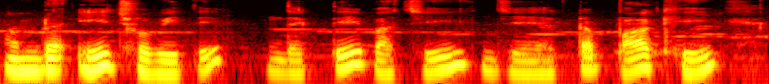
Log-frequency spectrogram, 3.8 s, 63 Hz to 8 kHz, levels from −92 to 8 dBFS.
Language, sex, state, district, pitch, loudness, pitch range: Bengali, male, Tripura, West Tripura, 140 Hz, -18 LUFS, 125-160 Hz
